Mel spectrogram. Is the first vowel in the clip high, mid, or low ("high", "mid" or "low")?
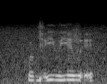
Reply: mid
